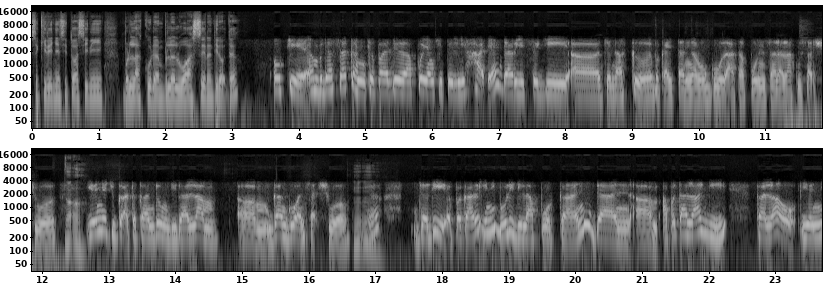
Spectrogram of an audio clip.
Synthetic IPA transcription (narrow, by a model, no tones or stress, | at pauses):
səkiɾaɲãsit̪uasiːnĩbərlakudanbələluasənant̪idɔk̚t̪ə | okeəmbərdasarkankəpadəapəjaŋkit̪əlihat̪̚ɛdaɾisəɡiəd͡ʒənakəbərkait̪andəŋãnroɡʊla̰t̪awpʊnsala̰hlakusa̰k̚suəliəɲə̃d͡ʒuɡaʔt̪ərkandʊŋdidalam | ʔəmɡaŋɡuansak̚suə̰ljəd͡ʒadipərkaɾəʔinĩbolɛhdilapɔrkandanə̰mapət̪ahlaɡikalawiəɲ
